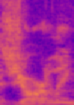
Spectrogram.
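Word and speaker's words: Darjeeling: The Jarling Limited, I believe, is how it's pronounced.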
